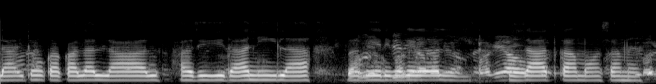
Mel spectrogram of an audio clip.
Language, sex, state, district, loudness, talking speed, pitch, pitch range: Hindi, female, Uttar Pradesh, Hamirpur, -14 LUFS, 90 wpm, 200 Hz, 195-205 Hz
